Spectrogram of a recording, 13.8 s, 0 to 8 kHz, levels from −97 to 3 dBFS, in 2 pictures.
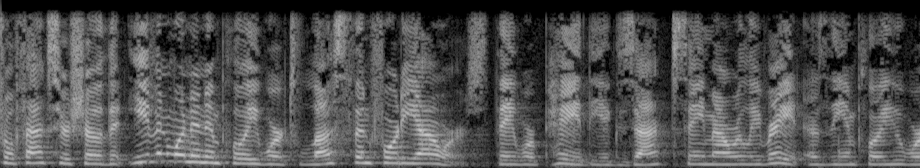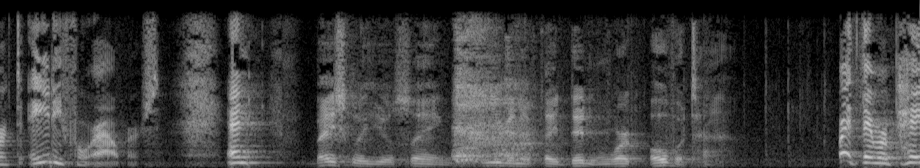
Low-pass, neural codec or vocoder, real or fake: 7.2 kHz; none; real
